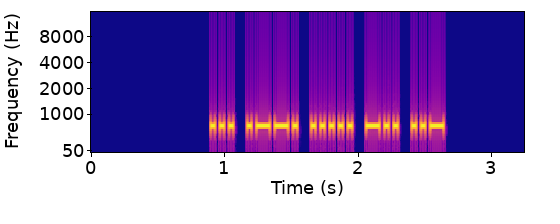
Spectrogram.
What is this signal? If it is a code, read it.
Morse code, heard as a keyed tone, about 34 wpm, 700 Hz. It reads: SP5DU
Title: DXCC-100 Call Signs - 5 Characters - 35wpm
